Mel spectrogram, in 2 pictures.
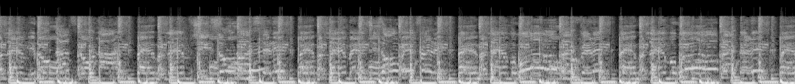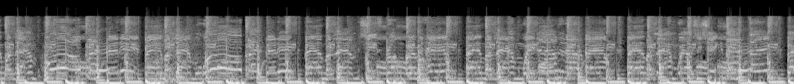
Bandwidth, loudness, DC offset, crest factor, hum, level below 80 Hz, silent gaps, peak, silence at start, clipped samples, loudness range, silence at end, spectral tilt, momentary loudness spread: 10.5 kHz; -9 LUFS; under 0.1%; 8 dB; none; -12 dBFS; none; 0 dBFS; 0 s; 0.5%; 0 LU; 0 s; -4 dB/octave; 1 LU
